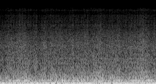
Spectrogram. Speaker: the drive shaft has a big bend in it. So you may be able to hear it. This thing has a terrible vibration above about 40 miles an hour.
